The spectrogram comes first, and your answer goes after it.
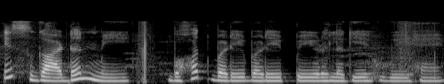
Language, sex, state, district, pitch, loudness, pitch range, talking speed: Hindi, female, Madhya Pradesh, Katni, 165 Hz, -22 LUFS, 165-180 Hz, 135 wpm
